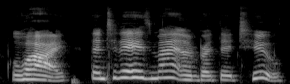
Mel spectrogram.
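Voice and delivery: Alice happily claiming her own unbirthday; happy announcing. A narrator's reading. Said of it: "she announced happily".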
